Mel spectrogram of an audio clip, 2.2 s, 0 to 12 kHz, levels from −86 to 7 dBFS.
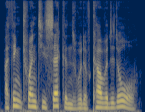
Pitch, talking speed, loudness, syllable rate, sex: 150 Hz, 245 wpm, -18 LUFS, 6.5 syllables/s, male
